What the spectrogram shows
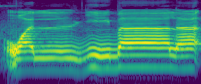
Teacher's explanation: huruf Jim tidak ada udara yang keluar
